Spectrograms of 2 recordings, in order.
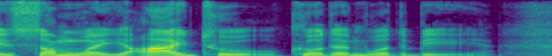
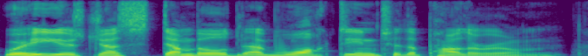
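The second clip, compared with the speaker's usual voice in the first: ordinary talk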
